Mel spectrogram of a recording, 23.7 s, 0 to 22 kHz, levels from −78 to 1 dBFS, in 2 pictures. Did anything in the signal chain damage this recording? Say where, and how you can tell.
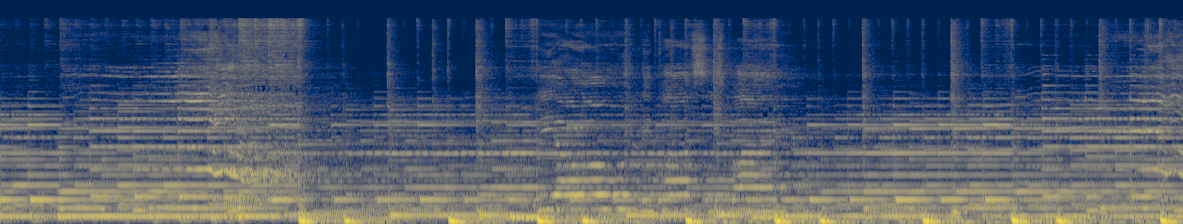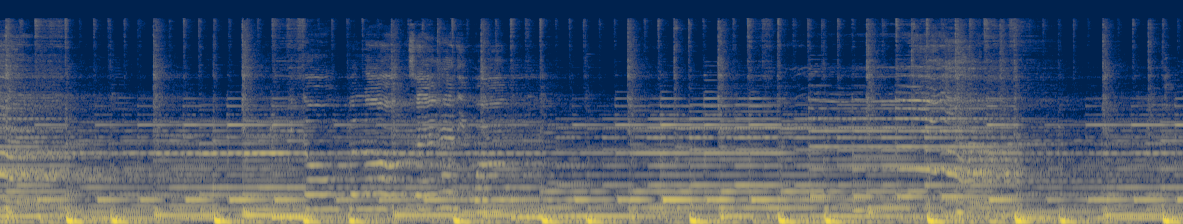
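No, nothing along the chain audibly damaged this audio. No stage, from capture through to playback, leaves a trace anywhere in the clip.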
